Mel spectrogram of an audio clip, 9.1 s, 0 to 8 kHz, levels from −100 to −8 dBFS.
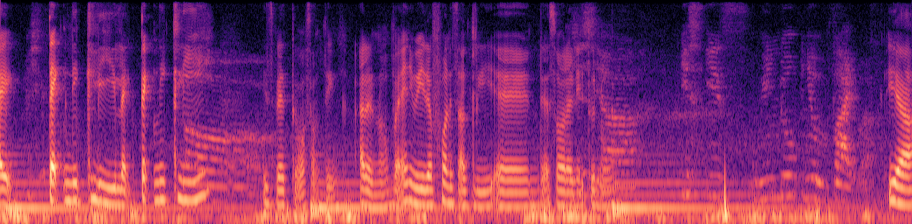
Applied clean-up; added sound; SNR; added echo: none; Bowed string instrument; 7 dB; none.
